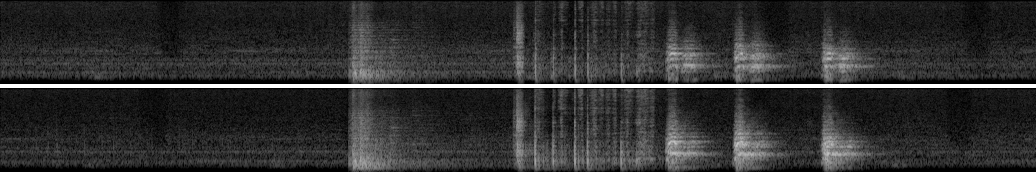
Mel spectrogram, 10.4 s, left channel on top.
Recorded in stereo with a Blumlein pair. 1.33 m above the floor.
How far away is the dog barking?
About 5 m.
